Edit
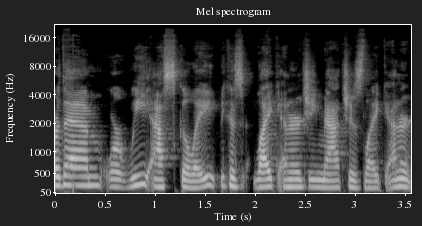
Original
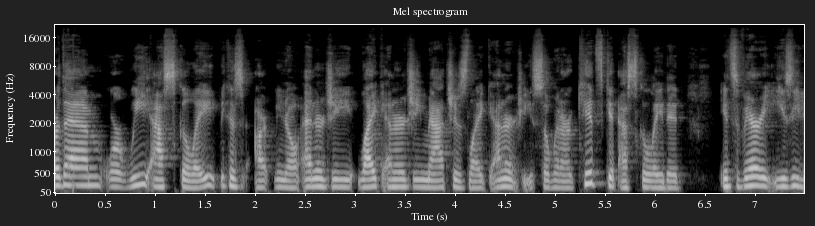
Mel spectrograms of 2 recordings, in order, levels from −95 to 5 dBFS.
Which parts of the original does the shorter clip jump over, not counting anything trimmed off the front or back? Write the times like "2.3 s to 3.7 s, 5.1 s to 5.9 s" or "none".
1.9 s to 3.0 s

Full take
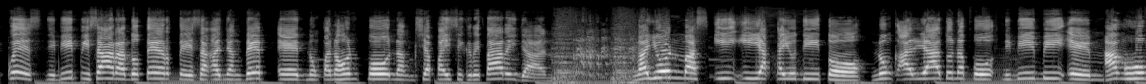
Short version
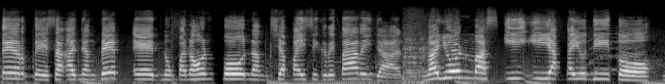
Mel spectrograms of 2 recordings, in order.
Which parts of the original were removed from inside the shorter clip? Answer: 5.5 s to 6.2 s

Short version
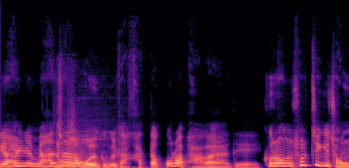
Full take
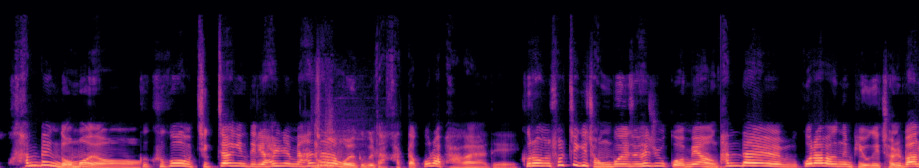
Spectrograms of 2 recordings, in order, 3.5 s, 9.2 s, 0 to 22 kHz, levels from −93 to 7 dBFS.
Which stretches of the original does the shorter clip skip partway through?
none

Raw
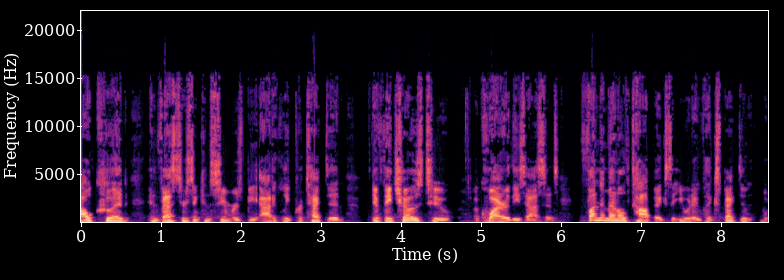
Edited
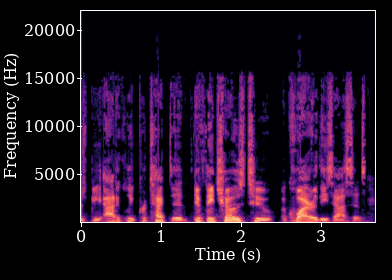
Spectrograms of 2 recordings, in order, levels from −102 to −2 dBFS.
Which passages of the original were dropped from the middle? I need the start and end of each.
3.3 s to 3.6 s, 4.7 s to 4.9 s

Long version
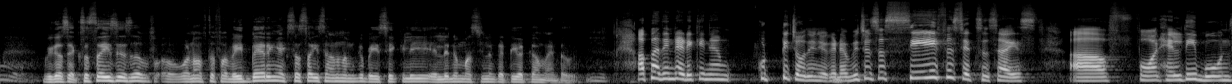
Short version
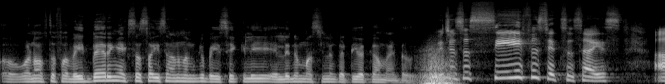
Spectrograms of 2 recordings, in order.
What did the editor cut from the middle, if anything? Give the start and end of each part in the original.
6.0 s to 8.6 s

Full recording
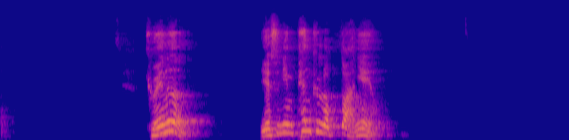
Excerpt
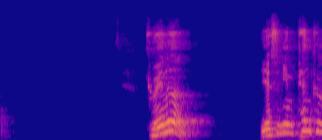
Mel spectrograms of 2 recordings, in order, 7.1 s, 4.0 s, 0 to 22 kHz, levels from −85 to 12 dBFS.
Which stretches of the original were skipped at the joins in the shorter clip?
none

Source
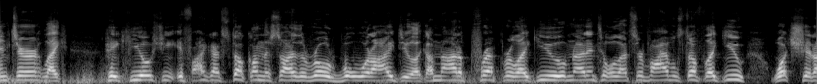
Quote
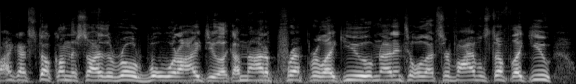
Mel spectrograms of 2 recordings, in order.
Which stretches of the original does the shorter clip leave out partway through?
none

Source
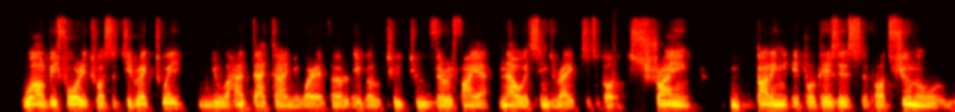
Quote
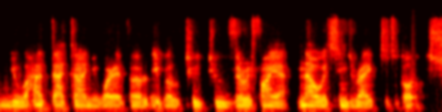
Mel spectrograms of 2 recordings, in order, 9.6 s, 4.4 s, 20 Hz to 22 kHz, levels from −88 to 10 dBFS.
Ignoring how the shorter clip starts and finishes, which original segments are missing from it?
none

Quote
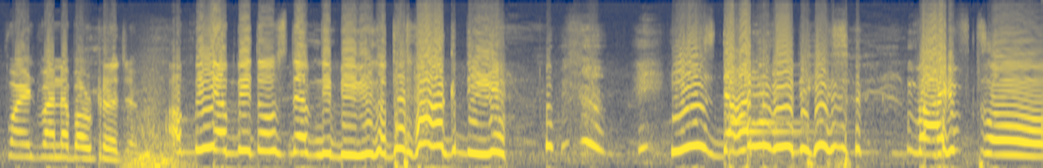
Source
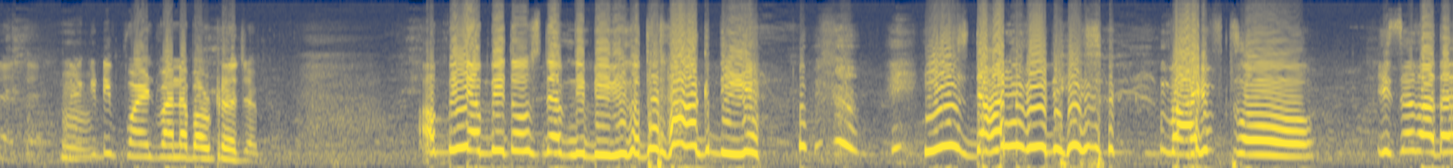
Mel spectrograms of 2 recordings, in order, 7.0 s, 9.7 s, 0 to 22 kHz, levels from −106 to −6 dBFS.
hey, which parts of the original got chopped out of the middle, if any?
1.8 s to 2.7 s

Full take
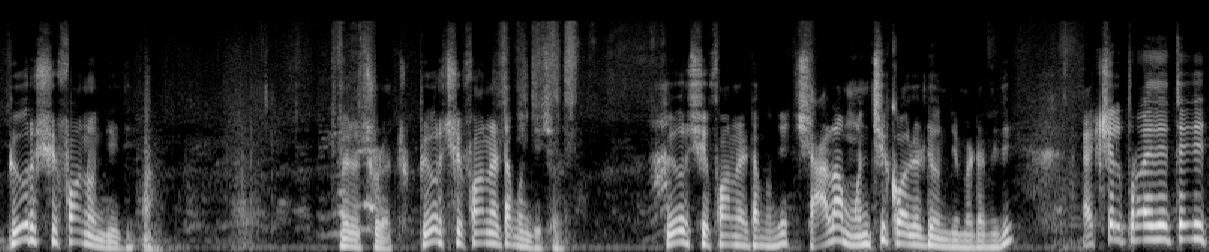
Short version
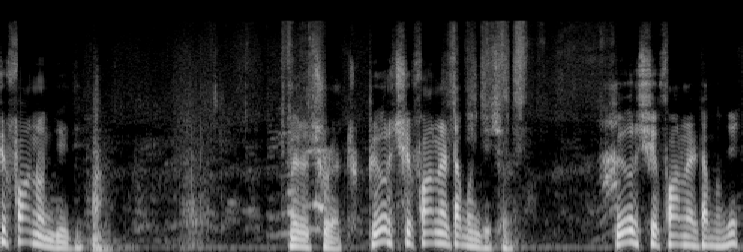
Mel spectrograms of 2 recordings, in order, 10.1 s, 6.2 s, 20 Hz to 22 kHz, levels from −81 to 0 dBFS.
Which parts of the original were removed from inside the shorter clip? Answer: none

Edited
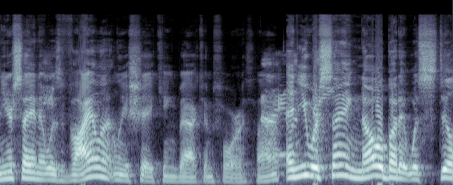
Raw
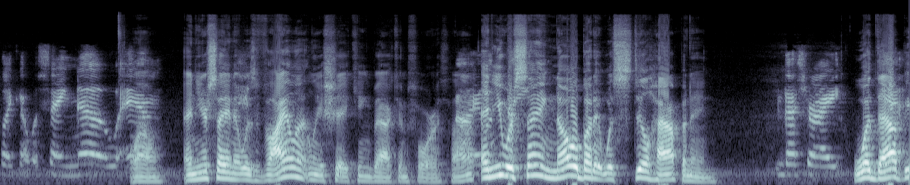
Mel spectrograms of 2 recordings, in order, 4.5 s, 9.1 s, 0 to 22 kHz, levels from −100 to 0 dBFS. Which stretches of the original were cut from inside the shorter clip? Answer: none

